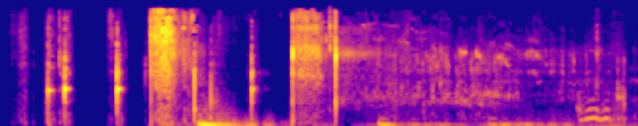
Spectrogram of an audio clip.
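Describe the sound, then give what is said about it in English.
A few sharp metallic clicks and a bright hiss, then Guinness from a can glugs and splashes steadily into a glass, a low gurgling rumble under a fizzy wash that fades toward the end. “Oh, we're going to pour it into a glass.”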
